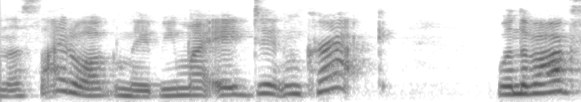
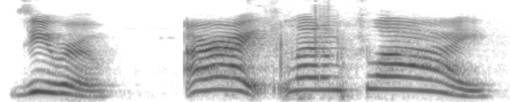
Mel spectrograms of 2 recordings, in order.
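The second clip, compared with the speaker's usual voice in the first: high, loud, drawn out go signal; high slow let 'em fly; excited launch call; 8 semitones higher, 6 dB louder, slower than usual. Acted. Launch countdown ending.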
